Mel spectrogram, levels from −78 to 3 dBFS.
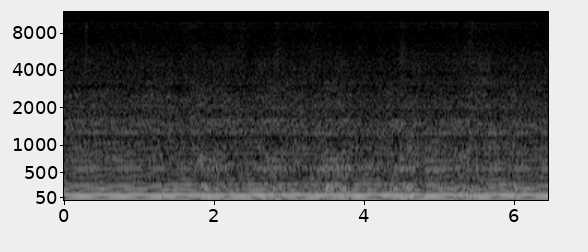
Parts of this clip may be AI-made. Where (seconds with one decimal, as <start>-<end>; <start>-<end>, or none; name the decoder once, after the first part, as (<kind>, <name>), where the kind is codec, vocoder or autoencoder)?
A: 1.3-4.8 (codec, SNAC); 5.2-6.0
